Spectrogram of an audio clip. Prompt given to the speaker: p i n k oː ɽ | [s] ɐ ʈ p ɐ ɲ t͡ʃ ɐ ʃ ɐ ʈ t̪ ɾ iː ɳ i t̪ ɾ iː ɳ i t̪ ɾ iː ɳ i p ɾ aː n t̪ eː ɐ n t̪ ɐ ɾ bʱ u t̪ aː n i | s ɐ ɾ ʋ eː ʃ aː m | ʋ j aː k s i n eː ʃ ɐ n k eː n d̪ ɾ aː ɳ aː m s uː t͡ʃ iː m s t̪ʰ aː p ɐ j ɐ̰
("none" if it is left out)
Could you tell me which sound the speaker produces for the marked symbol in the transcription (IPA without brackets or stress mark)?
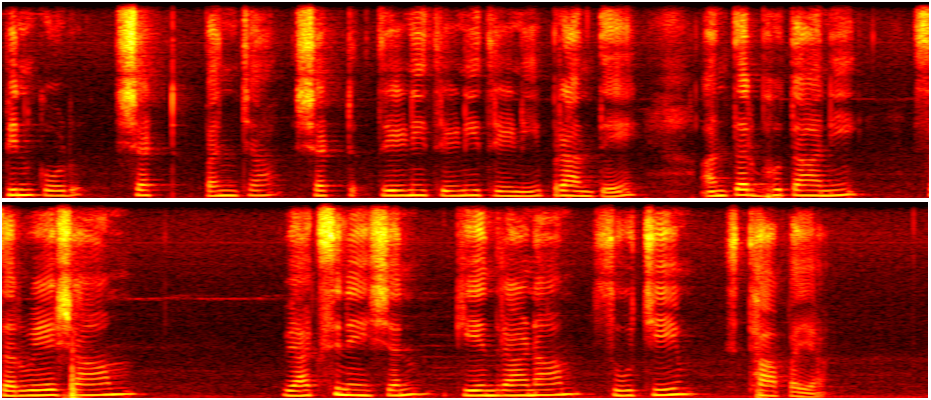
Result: ʃ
